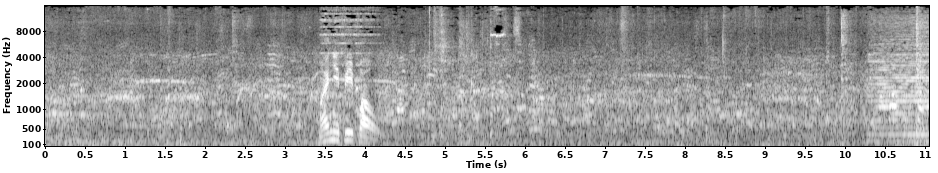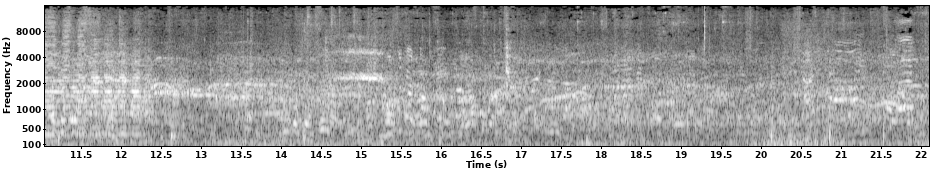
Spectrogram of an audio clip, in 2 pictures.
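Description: Music plays from loudspeakers at a fairground ride.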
